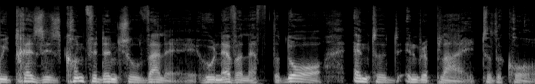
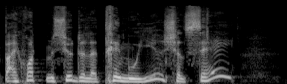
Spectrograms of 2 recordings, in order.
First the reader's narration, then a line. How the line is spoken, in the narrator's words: cried the king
